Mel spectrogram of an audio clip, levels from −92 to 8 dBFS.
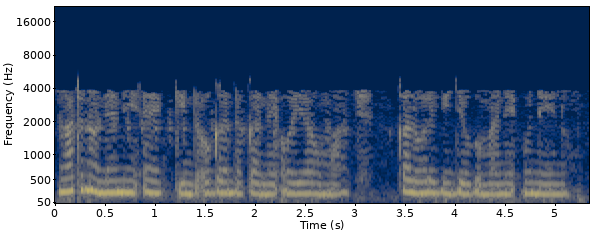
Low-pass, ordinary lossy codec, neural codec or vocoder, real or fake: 19.8 kHz; AAC, 16 kbps; none; real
